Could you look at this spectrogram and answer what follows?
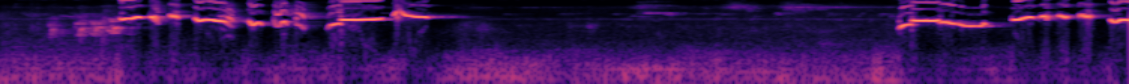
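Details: Oriental magpie-robin hen as a lure for raising rivals' excitement, pouring out fast whistled and chattering notes, falling silent for about three seconds, then resuming with a quick string of bright slurred whistles.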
